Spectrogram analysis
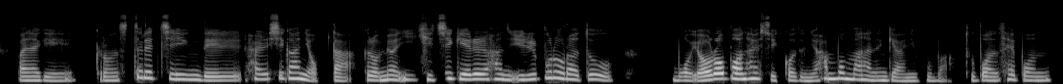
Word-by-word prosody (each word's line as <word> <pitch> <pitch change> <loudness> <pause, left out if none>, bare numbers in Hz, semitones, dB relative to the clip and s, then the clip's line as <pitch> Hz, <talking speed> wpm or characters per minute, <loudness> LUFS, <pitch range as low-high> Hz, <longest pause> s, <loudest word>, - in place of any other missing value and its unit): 만약에 185 -2 -3 0.2
그런 180 0 -4
스트레칭 245 - 0
매일 185 0 -1
할 240 -1 -3
시간이 270 -3 +2
없다 180 -2 -5
그러면 205 +1 +1
이 220 -2 -3
기지개를 240 +2 +2
한 240 -2 0
일부러라도 230 -3 0 0.6
뭐 185 -2 -2
여러 210 +8 +7
번 255 -2 +5
할 270 0 +3
수 220 -7 -7
있거든요. 180 -2 -4
1 255 +5 +2
번만 245 -5 +3
하는 190 -1 0
게 185 -1 -3
아니고 160 +1 -6
막 170 - -10 0.2
2 185 - -9
번, 180 -1 -2
3 220 +3 -4
번, 190 -1 -4
210 Hz, 295 characters per minute, -23 LUFS, 185-245 Hz, 0.6 s, 여러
